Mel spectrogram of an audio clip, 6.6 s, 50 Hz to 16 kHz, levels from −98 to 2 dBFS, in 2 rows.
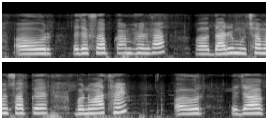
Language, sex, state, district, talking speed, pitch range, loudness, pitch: Chhattisgarhi, female, Chhattisgarh, Jashpur, 125 wpm, 275-305 Hz, -17 LUFS, 295 Hz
